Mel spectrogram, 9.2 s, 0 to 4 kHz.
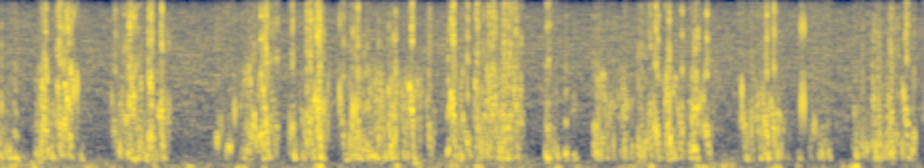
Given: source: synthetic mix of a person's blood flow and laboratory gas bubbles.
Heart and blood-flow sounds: Doppler ultrasound of blood flow; subclavian vein
0.00-0.23 s: bubbles
0.34-0.87 s: bubbles
1.10-1.71 s: bubbles
2.14-2.81 s: bubbles
2.88-3.31 s: bubbles
3.37-4.36 s: bubbles
4.44-5.25 s: bubbles
5.42-5.80 s: bubbles
5.91-7.15 s: bubbles
7.36-7.94 s: bubbles
7.97-8.33 s: bubbles
8.52-9.19 s: bubbles
9.23-9.25 s: bubbles
From the record:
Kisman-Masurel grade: 444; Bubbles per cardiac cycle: continuous sound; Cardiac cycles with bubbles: 100%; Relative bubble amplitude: maximal (0.775 to 0.999); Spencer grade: 4 (maximum detectable bubble signal sounding continuously throughout systole and diastole of every cardiac period, and overriding the amplitude of the normal cardiac signals); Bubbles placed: anywhere in the cardiac cycle

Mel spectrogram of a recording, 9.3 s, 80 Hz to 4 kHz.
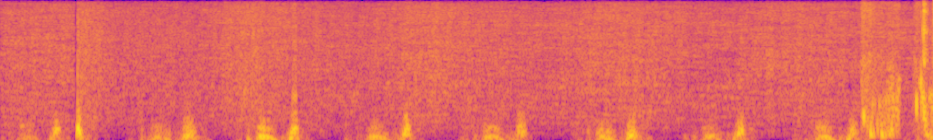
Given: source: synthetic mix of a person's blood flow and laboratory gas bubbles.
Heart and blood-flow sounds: Doppler ultrasound of blood flow; precordium
8.60-9.01 s: bubbles
9.12-9.34 s: bubbles
From the record:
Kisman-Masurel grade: 213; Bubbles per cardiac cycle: several, 3 to 8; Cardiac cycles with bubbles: 1 to 10%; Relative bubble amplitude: loud (0.450 to 0.775); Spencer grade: 1 (occasional bubble signal discernible with the cardiac motion signal, with majority of cardiac periods free of bubbles); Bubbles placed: only in the low amplitude regions of the cardiac cycle

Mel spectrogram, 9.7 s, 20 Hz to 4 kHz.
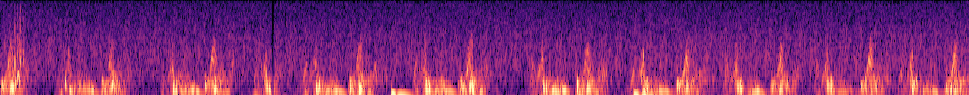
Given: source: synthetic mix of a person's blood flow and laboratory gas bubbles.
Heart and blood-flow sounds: Doppler ultrasound of blood flow; precordium
0.08-0.28 s: bubbles
0.61-0.70 s: bubbles
From the record:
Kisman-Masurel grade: 111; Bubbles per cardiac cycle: 1 to 2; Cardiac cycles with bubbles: 1 to 10%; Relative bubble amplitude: barely perceptible (0.100 to 0.250); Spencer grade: 1 (occasional bubble signal discernible with the cardiac motion signal, with majority of cardiac periods free of bubbles); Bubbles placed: anywhere in the cardiac cycle

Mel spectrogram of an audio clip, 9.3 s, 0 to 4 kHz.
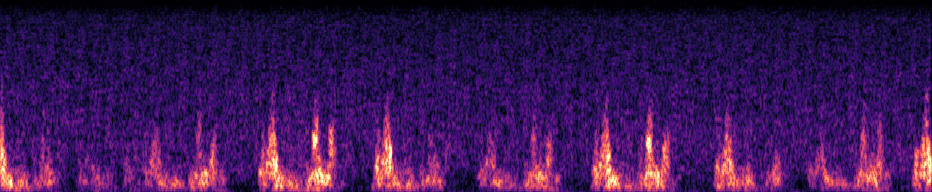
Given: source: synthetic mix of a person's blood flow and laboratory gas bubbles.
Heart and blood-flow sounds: Doppler ultrasound of blood flow; precordium
no bubbles
From the record:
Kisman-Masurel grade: 000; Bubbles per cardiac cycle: 0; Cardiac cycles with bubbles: 0%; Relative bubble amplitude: no bubbles discernible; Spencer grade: 0 (complete lack of bubble signals)

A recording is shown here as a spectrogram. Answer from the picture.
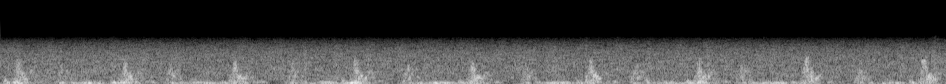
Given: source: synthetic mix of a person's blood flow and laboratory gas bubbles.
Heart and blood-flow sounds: Doppler ultrasound of blood flow; precordium
9.31-9.40 s: bubbles
From the record:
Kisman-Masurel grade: 212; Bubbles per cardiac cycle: several, 3 to 8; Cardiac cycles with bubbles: 1 to 10%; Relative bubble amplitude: moderate (0.250 to 0.450); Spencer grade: 1 (occasional bubble signal discernible with the cardiac motion signal, with majority of cardiac periods free of bubbles); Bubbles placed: only in the low amplitude regions of the cardiac cycle

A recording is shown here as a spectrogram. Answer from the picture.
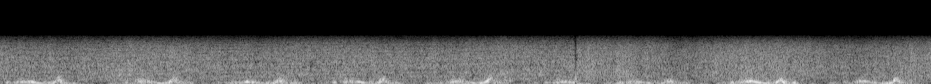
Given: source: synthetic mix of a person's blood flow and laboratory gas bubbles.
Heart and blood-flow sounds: Doppler ultrasound of blood flow; precordium
5.02-5.15 s: bubbles
5.72-5.82 s: bubbles
From the record:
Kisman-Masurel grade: 112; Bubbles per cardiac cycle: 1 to 2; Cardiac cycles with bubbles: 1 to 10%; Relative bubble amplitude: moderate (0.250 to 0.450); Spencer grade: 1 (occasional bubble signal discernible with the cardiac motion signal, with majority of cardiac periods free of bubbles); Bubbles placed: only in the low amplitude regions of the cardiac cycle

